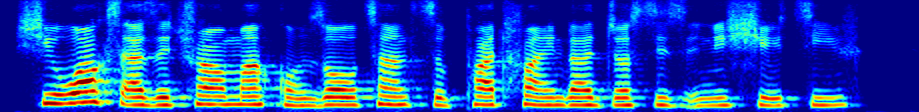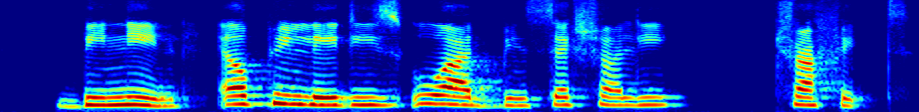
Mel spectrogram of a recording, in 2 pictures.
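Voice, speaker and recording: A woman with a Nigerian accent, a barrister, reading a guest speaker's biography aloud in a steady, formal manner on a video call mic. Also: medium pitch, a little slow, smooth.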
